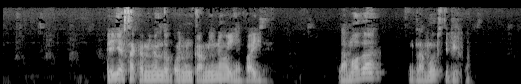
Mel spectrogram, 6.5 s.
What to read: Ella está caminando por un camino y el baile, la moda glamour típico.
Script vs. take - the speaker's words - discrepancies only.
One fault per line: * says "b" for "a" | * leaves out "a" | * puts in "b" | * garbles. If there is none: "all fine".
all fine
